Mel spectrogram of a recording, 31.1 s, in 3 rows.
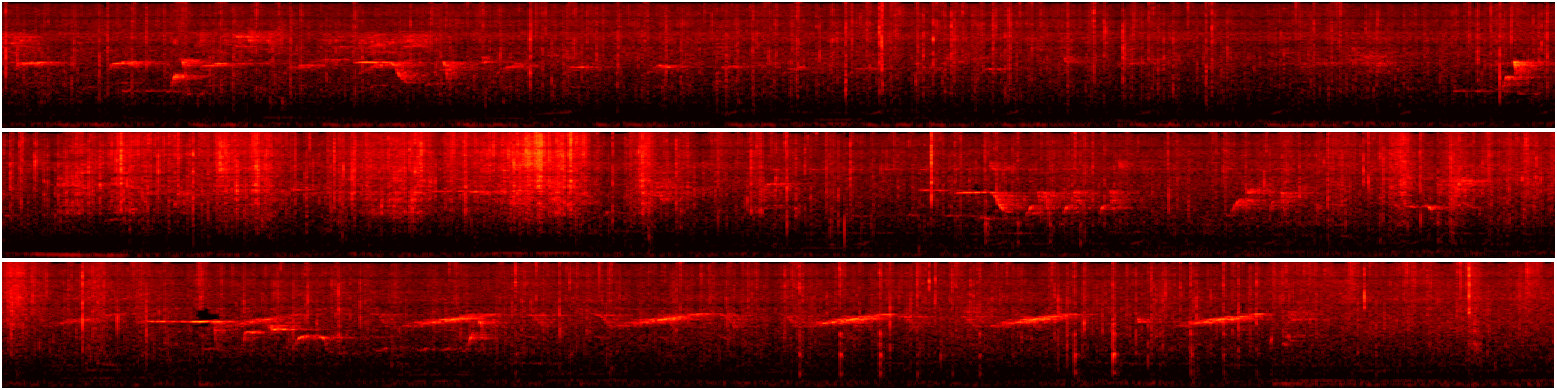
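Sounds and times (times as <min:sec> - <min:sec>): bird chirping: 0:08.7 - 0:31.0.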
